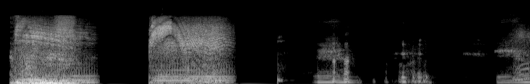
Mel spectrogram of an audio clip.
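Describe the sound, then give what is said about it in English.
Two loud, breathy whooshing swings voiced by mouth, imitating the whistle of a swung sword, like a lightsaber sound, each about a second long, followed by a few quieter, softer voiced bursts. “This one means to flourish a sword in a dance, and it does make a whistle ah, when the sound of the sword makes when it goes like like a lightsaber.”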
